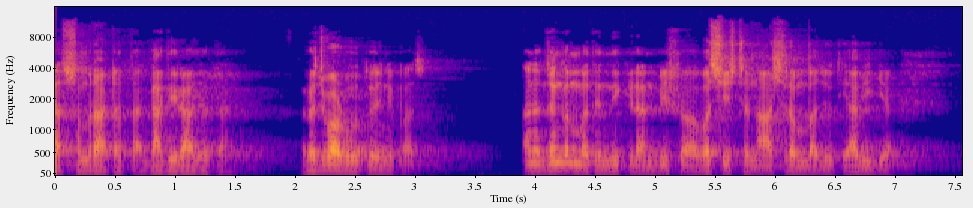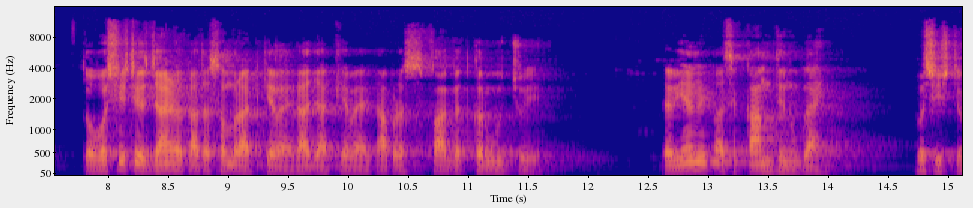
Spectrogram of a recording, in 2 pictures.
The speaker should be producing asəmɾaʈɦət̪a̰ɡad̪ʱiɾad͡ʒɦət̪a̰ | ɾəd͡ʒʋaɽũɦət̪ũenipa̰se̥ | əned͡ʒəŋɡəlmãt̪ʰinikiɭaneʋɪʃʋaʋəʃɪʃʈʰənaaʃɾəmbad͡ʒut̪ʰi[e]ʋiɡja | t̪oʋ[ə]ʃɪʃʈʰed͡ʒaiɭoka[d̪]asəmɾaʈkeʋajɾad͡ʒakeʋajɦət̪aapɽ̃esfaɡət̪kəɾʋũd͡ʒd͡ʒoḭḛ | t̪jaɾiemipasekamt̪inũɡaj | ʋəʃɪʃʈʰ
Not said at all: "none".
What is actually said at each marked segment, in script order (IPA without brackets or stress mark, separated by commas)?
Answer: a, ə, t̪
